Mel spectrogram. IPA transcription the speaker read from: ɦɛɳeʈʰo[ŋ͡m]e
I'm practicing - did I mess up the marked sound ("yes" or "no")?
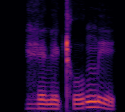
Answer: no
